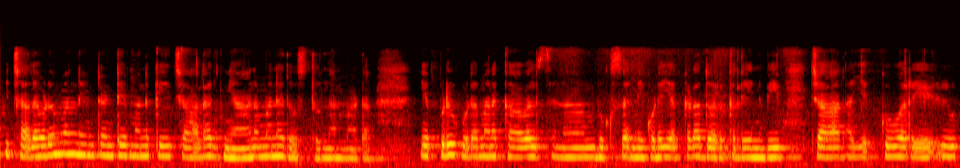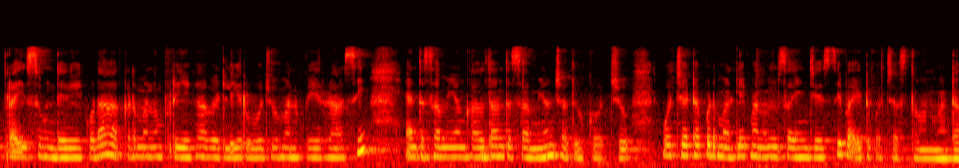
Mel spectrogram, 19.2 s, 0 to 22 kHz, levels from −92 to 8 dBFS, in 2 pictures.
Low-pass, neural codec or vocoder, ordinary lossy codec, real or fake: none; none; none; real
